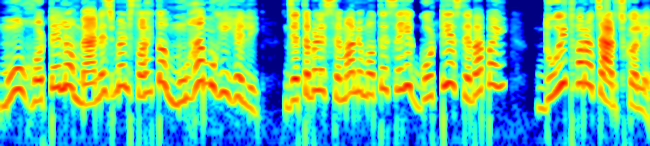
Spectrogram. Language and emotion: Odia, angry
